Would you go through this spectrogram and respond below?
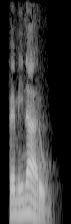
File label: "feminarum", latin; santillana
